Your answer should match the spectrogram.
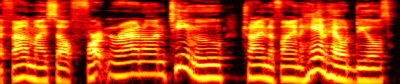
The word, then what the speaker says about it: Temu: I think they pronounce it Temu now, but don't gurned it, I was around when they were Temu, and that's how I say it.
